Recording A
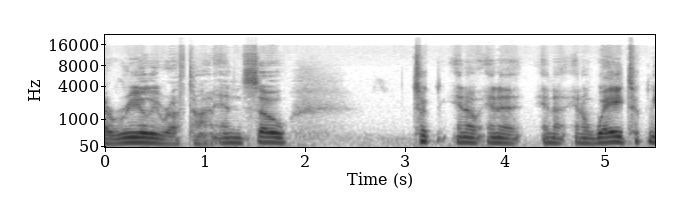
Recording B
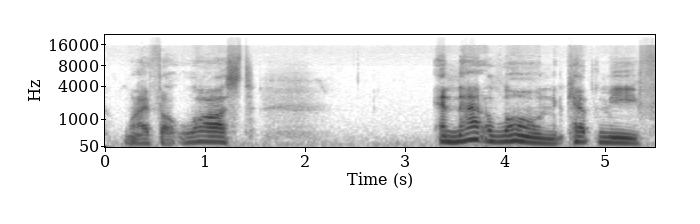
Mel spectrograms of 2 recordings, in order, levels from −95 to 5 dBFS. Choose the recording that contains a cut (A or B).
A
